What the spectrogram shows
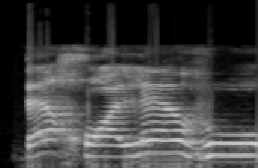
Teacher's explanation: खो हर्फ इस्तिअला वाला हर्फ है, तो मोटा पढ़ेंगे। दखलहु, बाकी सब लाइट।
